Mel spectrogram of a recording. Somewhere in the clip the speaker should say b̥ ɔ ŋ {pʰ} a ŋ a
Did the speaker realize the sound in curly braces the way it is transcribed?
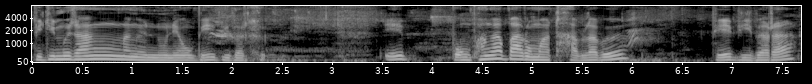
yes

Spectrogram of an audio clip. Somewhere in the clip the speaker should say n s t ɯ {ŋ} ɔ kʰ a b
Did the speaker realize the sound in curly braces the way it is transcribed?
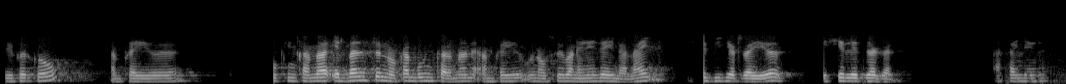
no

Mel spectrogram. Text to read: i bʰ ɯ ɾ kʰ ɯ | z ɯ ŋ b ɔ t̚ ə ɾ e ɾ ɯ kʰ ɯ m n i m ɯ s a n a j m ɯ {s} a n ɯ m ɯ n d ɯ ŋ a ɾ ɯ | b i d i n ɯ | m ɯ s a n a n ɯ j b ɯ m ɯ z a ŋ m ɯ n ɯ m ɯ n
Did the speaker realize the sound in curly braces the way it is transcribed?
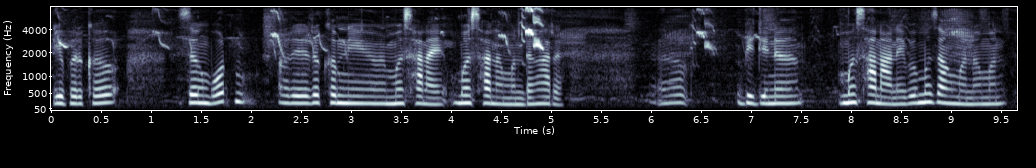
yes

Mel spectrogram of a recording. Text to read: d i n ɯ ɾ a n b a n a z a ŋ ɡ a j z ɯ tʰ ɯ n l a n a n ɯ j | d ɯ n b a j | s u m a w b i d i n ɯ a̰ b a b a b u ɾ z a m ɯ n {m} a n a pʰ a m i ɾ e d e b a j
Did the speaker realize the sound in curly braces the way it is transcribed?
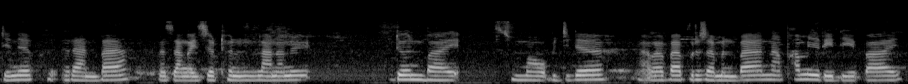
no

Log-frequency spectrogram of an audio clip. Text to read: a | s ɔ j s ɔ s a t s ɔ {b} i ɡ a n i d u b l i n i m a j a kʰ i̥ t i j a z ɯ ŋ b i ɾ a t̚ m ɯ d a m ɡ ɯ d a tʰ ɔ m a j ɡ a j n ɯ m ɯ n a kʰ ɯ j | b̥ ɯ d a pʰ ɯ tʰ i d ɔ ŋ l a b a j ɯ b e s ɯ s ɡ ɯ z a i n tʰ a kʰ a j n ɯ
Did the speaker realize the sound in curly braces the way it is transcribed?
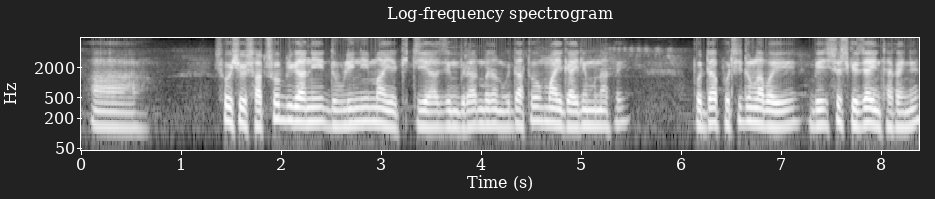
yes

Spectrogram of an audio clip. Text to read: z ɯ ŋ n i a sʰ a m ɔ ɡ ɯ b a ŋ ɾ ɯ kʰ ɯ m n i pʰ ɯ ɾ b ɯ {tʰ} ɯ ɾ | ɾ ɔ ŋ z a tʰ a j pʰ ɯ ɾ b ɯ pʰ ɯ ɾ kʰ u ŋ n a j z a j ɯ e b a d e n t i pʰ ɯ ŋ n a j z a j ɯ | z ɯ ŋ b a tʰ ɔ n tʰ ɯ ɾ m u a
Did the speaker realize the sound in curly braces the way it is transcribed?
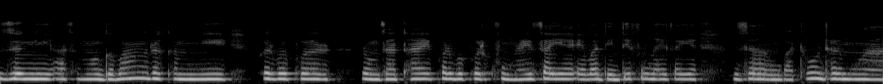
no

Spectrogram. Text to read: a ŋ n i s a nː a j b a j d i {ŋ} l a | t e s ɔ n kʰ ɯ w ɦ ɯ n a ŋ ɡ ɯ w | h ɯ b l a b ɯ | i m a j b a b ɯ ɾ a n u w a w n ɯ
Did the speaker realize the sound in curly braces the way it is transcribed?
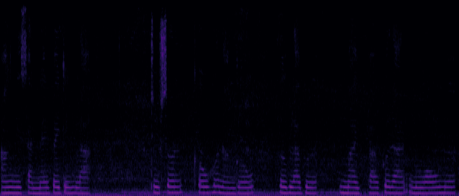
yes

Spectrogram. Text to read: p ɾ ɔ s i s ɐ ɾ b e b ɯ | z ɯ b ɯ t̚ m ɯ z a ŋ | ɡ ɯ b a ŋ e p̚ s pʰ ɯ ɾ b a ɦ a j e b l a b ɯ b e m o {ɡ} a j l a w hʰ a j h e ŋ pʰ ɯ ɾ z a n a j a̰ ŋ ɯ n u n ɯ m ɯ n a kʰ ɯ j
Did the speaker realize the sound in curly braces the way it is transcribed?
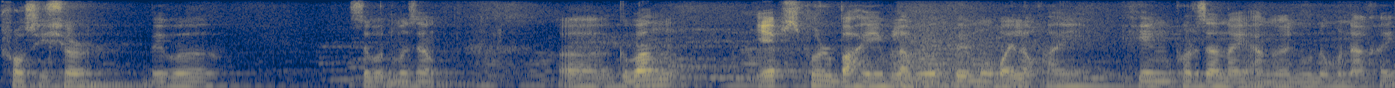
no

